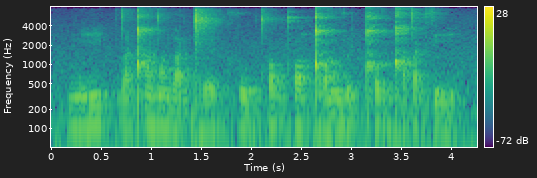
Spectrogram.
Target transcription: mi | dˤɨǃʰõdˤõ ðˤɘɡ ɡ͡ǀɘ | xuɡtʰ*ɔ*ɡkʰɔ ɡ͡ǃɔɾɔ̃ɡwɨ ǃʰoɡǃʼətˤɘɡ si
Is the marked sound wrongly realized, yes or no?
no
